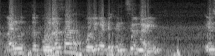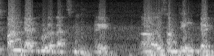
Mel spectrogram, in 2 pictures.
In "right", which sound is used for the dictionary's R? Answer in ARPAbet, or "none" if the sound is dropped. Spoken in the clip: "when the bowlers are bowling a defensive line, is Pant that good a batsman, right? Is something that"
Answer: R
